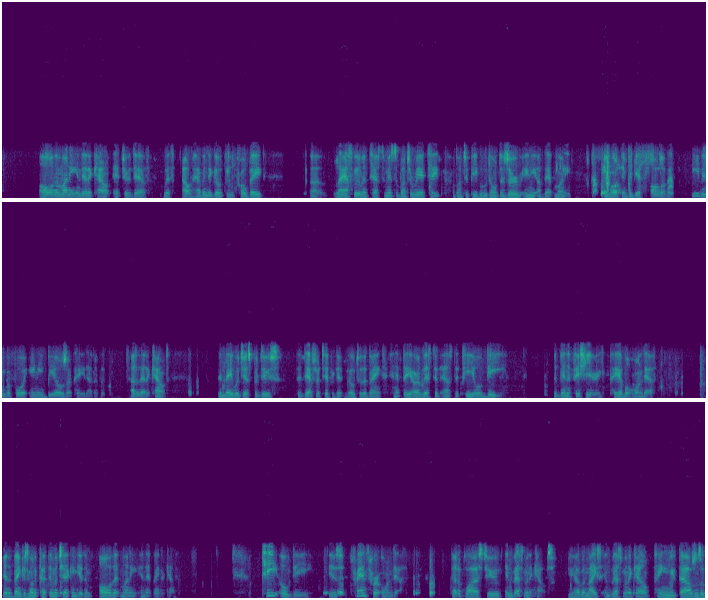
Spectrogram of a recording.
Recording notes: Conference Call - Friday, February 26, 2021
